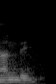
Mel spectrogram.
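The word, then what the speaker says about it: Hyundai: Jepang bikin Honda ya Korea bikin hundai hundai bacanya Handi kemudian sana masuk Piala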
